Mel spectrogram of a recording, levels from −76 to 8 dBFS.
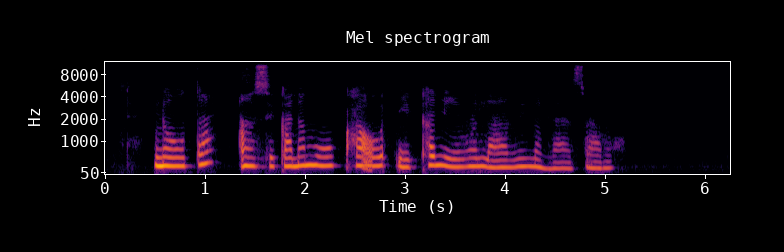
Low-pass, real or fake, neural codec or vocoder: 10.8 kHz; fake; codec, 24 kHz, 1 kbps, SNAC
